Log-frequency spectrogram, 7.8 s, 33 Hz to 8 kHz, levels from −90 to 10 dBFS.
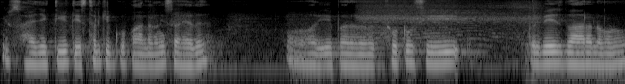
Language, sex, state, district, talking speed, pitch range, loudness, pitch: Garhwali, male, Uttarakhand, Tehri Garhwal, 125 wpm, 120-135 Hz, -37 LUFS, 130 Hz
